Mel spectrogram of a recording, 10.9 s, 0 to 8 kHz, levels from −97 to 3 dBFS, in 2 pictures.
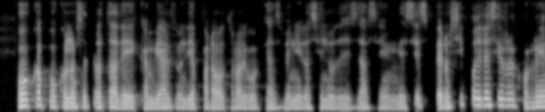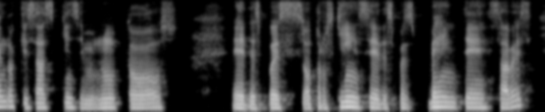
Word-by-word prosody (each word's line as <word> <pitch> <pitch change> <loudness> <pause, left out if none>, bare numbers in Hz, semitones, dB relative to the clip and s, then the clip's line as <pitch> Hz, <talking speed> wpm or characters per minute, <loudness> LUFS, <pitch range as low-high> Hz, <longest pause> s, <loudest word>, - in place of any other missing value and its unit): Poco 165 +3 +6
a - - -11
poco, 145 -2 +1
no 130 +1 +5
se 140 0 -2
trata 130 +1 +1
de 110 -3 +1
cambiar 110 +3 0
de - - -8
un - - -2
día 115 - +1
para 110 -1 -1
otro 115 +2 -3
algo 115 0 -3
que 110 - -6
has 110 +2 -5
venido 110 -1 -3
haciendo 110 -1 -4
desde 100 +2 -5
hace 110 -1 -6
meses, 105 0 -5
pero 120 +2 +2
sí 200 +8 -7
podrías 185 -2 +2
ir 180 - +3
recorriendo 145 -3 0
quizás 125 -2 -2
15 125 -2 -3
minutos, 115 - -1 0.5
eh, 110 - +5
después 115 +3 -1
otros 110 +1 -2
15 130 -3 +4
después 110 0 -6
20 130 -2 +3
¿sabes?, 125 +7 -1
120 Hz, 200 wpm, -22 LUFS, 110-135 Hz, 0.5 s, Poco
